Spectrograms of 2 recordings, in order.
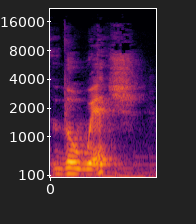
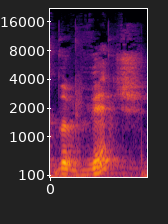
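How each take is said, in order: First: The word begins with a w sound. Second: The word begins with a v sound. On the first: "just said as the witch" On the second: "with like V's at the beginning"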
